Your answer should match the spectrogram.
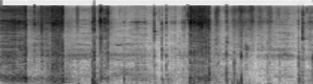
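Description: A cardboard box being handled and slit open with a utility knife, giving scraping and rustling cardboard noises in short bursts, the loudest at the start and about two and a half seconds in.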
